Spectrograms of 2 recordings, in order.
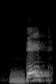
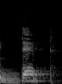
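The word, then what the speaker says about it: debt: ये गलत है, क्योंकि अंग्रेजी भाषा में बहुत सारे लेटर्स साइलेंट होते हैं और इस शब्द में भी बी साइलेंट है, इसलिए इसका उच्चारण डेट है ना कि डेप्ट।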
